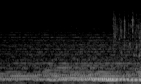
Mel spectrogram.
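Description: Water trickles and bubbles over a steady low tonal hum, the liquid patter turning brighter and more rhythmic toward the end of the short moment.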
